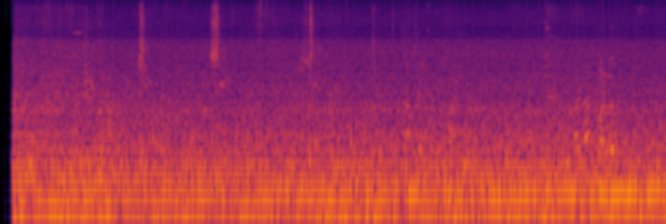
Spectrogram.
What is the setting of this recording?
subway train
